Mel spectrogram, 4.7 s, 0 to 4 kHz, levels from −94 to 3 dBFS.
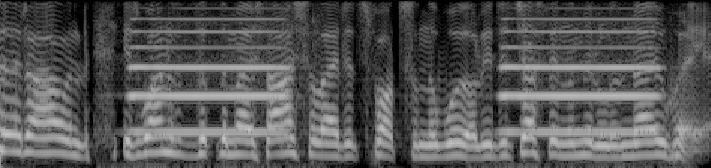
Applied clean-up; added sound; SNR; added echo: none; Wind instrument, woodwind instrument; -2 dB; none.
